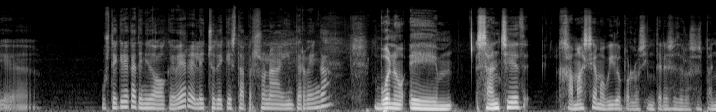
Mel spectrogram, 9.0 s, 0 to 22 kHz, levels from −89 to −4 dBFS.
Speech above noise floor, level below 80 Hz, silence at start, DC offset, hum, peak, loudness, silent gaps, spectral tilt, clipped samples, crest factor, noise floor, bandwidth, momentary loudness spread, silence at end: 34 dB; -44 dBFS; 0 s; under 0.1%; none; -2 dBFS; -25 LUFS; none; -5 dB/octave; under 0.1%; 24 dB; -59 dBFS; 15.5 kHz; 18 LU; 0 s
